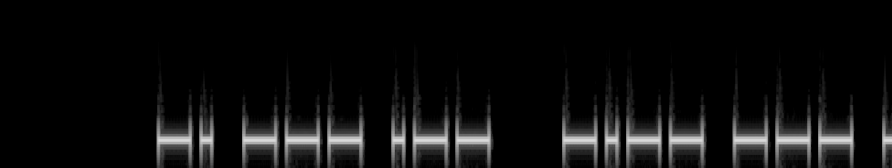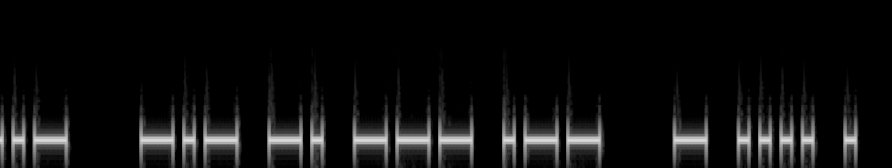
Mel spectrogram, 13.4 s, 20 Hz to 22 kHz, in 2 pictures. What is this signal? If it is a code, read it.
Morse code, heard as a keyed tone, about 15 wpm, 700 Hz. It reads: NOW YOU KNOW THE
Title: Sentences from Top 1000 Words - Review Part 6 - 15wpm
